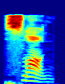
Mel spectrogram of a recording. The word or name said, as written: slung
